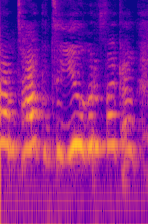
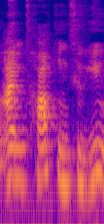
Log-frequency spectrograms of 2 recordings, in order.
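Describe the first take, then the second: First: Incredulous outburst. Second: Said in the usual way. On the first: Retold or imitated. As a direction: fling it back at him, shocked he even asked. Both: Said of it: "I said".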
